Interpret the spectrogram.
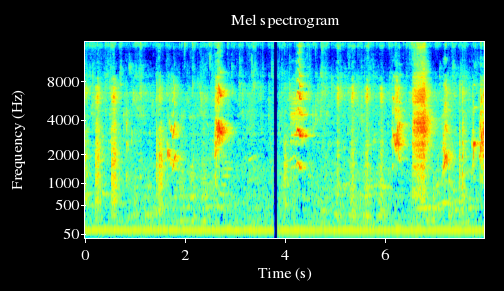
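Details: Jalak kebo in full song: mixed harsh squawks, rasping chatter and piercing whistled notes, varied and irregular, over a steady low electrical hum.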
